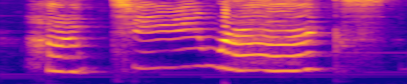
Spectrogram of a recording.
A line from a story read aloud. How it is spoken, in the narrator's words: screeched the second mountaineer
